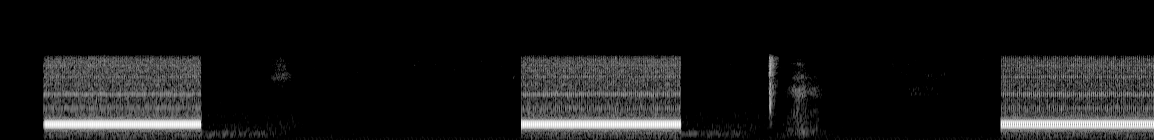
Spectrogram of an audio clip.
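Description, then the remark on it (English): A phone's ringback tone sounds three times, each steady two-second buzz separated by about four seconds of near silence, with a faint click or tap between rings. “It's ringing.”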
